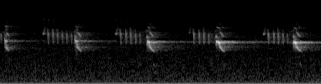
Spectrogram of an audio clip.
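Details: Lesser spotted eagle (Clanga pomarina) at its spruce nest in Latvia during a prey handover, with a rat as the first prey, 22 August 2021, early afternoon. A short buzzy stutter leads into a high, down-sliding yelp, repeated about every three-quarters of a second.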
